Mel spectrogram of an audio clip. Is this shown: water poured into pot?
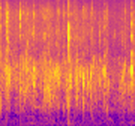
no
